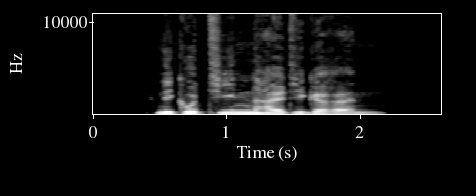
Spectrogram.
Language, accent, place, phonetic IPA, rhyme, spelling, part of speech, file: German, Germany, Berlin, [nikoˈtiːnˌhaltɪɡəʁən], -iːnhaltɪɡəʁən, nikotinhaltigeren, adjective, De-nikotinhaltigeren.ogg
- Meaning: inflection of nikotinhaltig: 1. strong genitive masculine/neuter singular comparative degree 2. weak/mixed genitive/dative all-gender singular comparative degree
